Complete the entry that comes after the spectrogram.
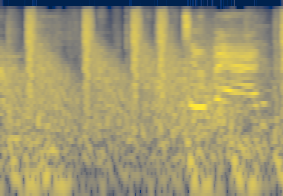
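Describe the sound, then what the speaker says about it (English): Brain cannon fire in Hyperdimension Neptunia U: Action Unleashed, a burst of sharp, punchy shots in quick irregular succession with crackling, whooshing tails, loud and up front over busy battle noise. "Fire! Brain cannon!"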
